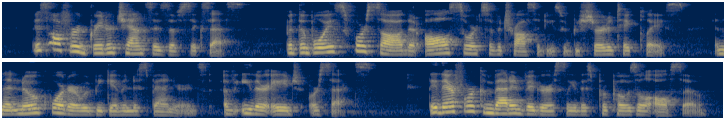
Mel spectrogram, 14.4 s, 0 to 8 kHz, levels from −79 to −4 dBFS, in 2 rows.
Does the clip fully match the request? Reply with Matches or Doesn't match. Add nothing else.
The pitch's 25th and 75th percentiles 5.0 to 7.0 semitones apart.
Matches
